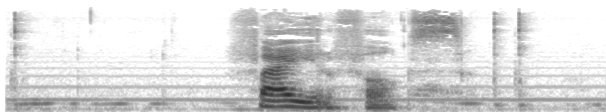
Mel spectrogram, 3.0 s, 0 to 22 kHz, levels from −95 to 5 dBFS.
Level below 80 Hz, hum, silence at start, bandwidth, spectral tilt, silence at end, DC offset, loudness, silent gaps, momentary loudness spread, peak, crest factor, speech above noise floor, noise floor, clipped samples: -68 dBFS; none; 0.15 s; 15.5 kHz; -4 dB/octave; 0.7 s; under 0.1%; -23 LUFS; none; 26 LU; -6 dBFS; 20 dB; 33 dB; -55 dBFS; under 0.1%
